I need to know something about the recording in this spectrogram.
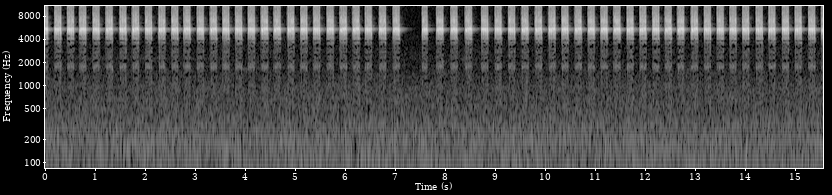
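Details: Cricket chirps at night recorded live on a Sony PCM D100 field recorder: fast, high, regular pulses near four per second, with one brief pause midway before the rhythm resumes.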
